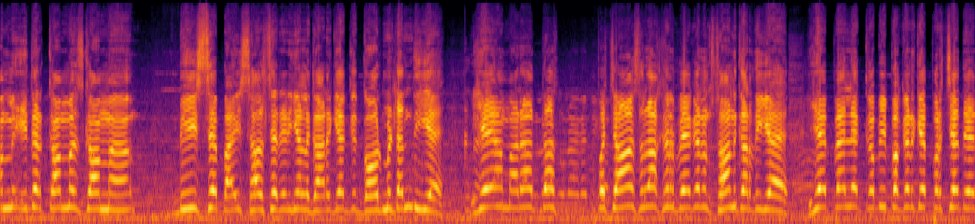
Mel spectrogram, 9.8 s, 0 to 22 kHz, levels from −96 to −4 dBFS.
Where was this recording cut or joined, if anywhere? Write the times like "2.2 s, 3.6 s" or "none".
4.6 s, 8.0 s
